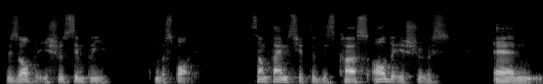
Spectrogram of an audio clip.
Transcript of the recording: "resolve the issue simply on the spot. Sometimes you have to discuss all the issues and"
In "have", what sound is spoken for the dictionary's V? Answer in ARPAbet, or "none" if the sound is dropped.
F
